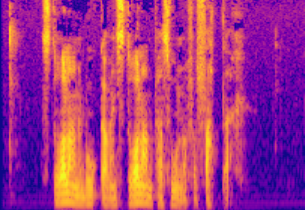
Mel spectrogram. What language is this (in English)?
Norwegian Nynorsk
